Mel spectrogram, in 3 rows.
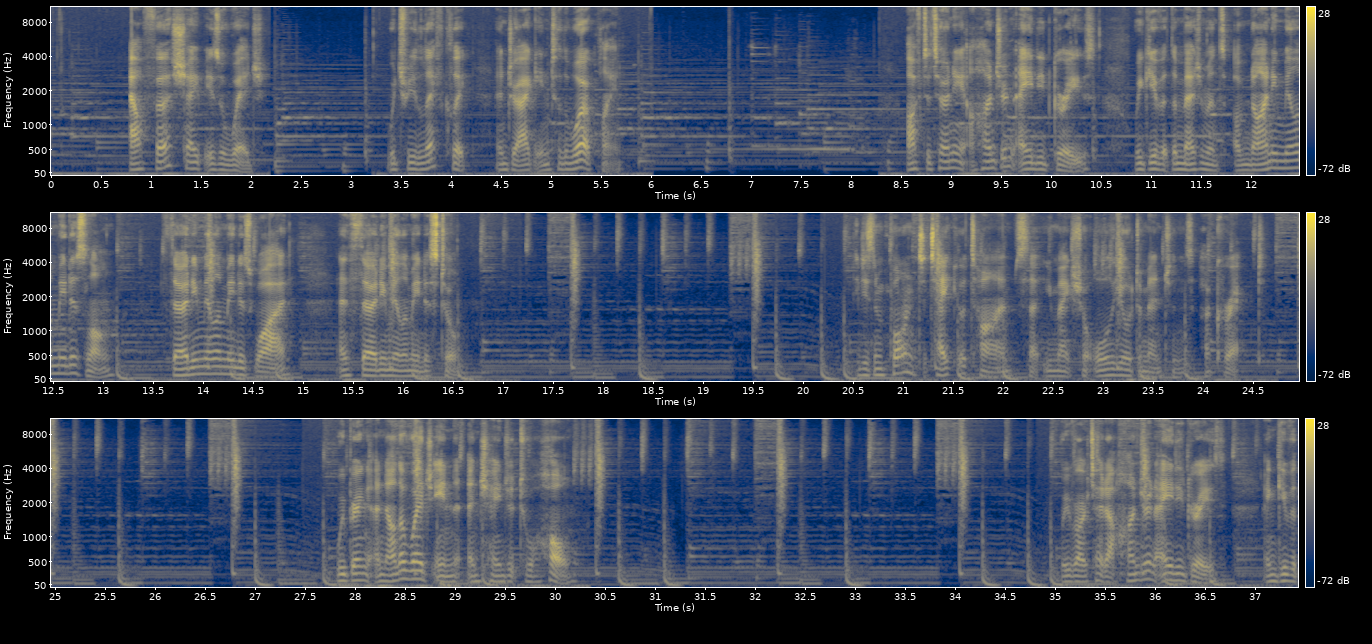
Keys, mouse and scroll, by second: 0.5 scroll down 3, 2.8-4.0 scroll up 5, 5.1 click, 7.1 click, 8.6-11.0 drag, 12.4-16.0 drag, 17.1-19.4 drag, 20.5-23.8 drag, 24.4-25.6 drag, 26.2 click, 27.8 click, 29.0 click, 29.7-31.4 right drag, 33.7 click, 34.9-37.4 drag.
